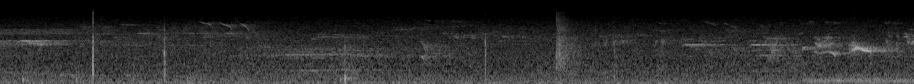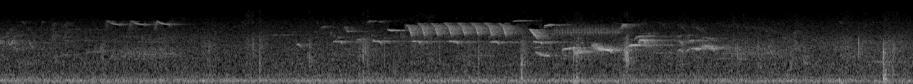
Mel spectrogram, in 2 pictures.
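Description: Woodland birds calling and singing: scattered short chirps and phrases, with a fast high trill about thirteen seconds in, over a low steady background rumble that grows from about eight seconds in.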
